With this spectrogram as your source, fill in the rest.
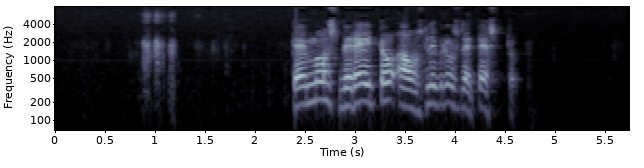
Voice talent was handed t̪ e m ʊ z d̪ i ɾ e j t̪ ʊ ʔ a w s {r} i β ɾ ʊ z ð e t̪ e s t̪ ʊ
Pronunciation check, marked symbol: incorrect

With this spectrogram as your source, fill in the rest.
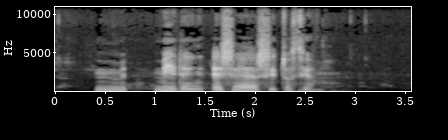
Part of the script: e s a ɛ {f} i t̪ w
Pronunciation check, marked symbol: incorrect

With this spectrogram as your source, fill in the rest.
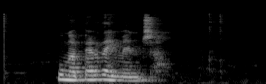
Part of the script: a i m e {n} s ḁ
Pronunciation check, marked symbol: correct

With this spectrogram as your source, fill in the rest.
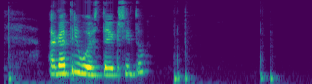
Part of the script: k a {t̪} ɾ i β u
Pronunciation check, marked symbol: correct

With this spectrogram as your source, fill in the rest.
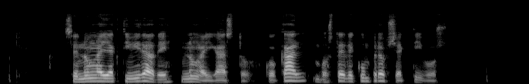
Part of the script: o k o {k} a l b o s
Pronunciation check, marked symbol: correct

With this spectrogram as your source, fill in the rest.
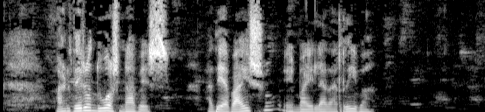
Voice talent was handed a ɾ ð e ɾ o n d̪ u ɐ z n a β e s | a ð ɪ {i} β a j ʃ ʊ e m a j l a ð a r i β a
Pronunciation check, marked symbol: incorrect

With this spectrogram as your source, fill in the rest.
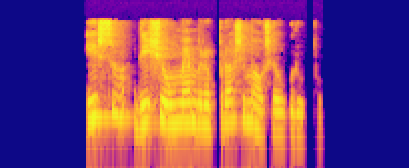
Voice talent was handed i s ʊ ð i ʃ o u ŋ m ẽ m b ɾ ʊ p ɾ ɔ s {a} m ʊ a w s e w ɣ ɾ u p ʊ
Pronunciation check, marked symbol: incorrect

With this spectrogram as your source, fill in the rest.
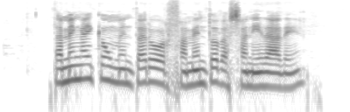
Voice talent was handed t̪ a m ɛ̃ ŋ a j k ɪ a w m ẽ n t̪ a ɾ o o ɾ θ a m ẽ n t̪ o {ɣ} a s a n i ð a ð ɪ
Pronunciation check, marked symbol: incorrect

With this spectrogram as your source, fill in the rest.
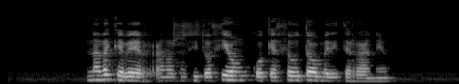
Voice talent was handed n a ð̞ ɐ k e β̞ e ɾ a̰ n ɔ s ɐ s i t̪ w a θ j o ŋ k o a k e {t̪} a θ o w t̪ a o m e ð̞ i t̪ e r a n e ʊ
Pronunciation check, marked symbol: incorrect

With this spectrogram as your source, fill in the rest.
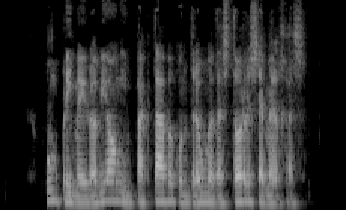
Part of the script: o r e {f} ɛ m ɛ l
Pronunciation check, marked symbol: incorrect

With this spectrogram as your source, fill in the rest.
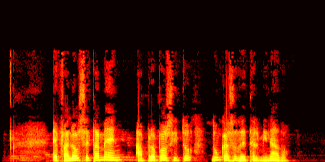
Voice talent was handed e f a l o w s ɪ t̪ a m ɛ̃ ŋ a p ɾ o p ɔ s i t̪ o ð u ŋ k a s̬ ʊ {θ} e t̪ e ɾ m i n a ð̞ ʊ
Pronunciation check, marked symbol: incorrect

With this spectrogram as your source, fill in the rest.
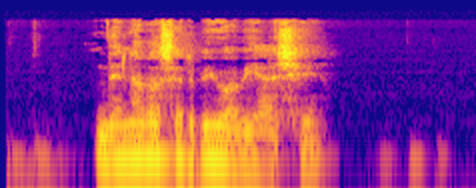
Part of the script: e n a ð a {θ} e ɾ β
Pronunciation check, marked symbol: incorrect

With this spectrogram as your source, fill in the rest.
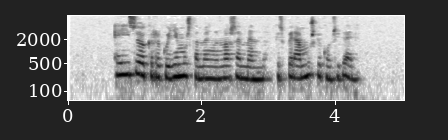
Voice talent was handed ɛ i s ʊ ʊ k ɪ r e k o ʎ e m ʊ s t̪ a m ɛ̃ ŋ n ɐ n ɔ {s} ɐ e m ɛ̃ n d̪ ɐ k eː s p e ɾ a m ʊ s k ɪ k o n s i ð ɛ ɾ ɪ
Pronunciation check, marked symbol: correct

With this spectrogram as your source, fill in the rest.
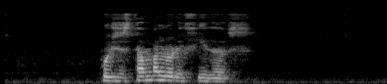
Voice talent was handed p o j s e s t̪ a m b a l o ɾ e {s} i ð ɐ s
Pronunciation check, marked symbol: incorrect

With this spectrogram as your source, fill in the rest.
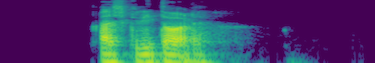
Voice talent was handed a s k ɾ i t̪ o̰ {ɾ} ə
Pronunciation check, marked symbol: correct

